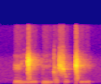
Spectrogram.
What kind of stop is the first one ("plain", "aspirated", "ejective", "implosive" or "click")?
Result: click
